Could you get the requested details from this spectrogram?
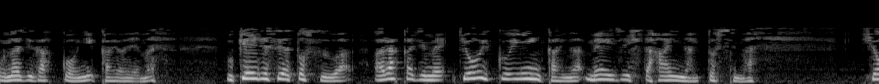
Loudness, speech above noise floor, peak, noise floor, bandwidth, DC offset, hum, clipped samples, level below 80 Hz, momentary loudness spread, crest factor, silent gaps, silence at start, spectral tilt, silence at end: -24 LUFS; 32 dB; -8 dBFS; -56 dBFS; 5.8 kHz; under 0.1%; none; under 0.1%; -64 dBFS; 12 LU; 16 dB; none; 0 s; -11.5 dB/octave; 0 s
